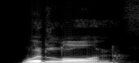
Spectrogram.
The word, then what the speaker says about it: Woodlawn: Woodlawn. – Oh, Woodlawn. – Woodlawn. Sorry, I might have said that wrong the first time too.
